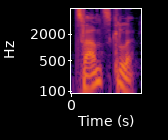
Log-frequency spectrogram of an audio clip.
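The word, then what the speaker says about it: Zwänzgerle: Und zwar heißt das Zwenskalle. Ich habe es mit Sicherheit falsch ausgesprochen. Du kannst es gleich korrigieren. Erklär uns das mal. – Das wäre jetzt eher ein schwäbischer Brauch, wenn es Zwenskele. Zwanskele.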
